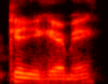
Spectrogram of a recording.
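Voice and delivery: choppy robotic connection; glitchy robot voice over a bad line. Real, not acted. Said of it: "you sound like a robot".

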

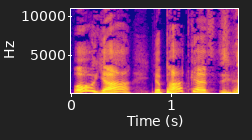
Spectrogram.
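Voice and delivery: high-pitched, badly faked Belgian accent. Host mocking a European listener, bad Belgian accent. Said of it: "I can't even do that fucking accent".

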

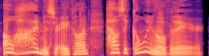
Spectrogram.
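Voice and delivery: high, sing-song cheerful greeting; typical Urahara fashion. Retold or imitated. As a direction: chirp it like an unbothered trickster. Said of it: "in his typical, uh, Urahara fashion".

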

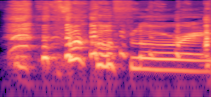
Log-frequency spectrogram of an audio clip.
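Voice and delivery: high, loud, amused indignation; mock outrage. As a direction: burst out, laughing on the name. Outrage at the mocking gift.

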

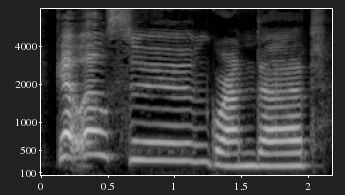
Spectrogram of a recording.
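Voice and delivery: warm wish. Real, not acted. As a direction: say it tenderly to a sick grandad. Wishing her sick granddad well.

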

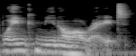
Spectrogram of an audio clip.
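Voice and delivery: muttered under the breath, trailing to a whisper; grudging inner reply, barely voiced; sarcastic thought, whispered low. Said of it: "I'm thinking in my head".

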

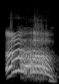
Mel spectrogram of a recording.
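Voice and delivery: loud, high groan of disgust; disgusted ugh. Real, not acted. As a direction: let out a sharp fed-up ugh. Disgust at Clay's behaviour.

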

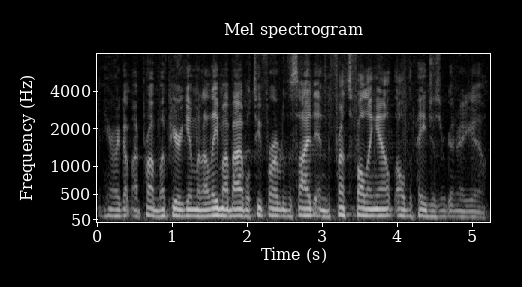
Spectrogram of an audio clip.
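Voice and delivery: low, quick, soft aside; muttered aside. Real, not acted. Preacher fussing with his loose Bible pages, real muttered aside. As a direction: mumble it quickly to yourself, fading away.

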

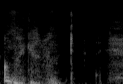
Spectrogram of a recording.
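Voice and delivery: hushed, voiceless mock panic; soft, smothered disbelief; stifled whisper. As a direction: whisper it while trying not to laugh. Stifling laughter under the covers.

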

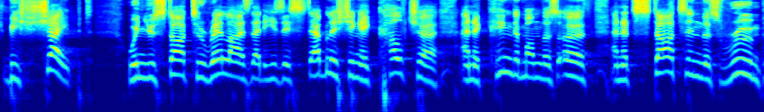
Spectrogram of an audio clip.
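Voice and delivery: loud, driving sermon build; full-force preaching. Acted. Pastor preaching at full force to the congregation.

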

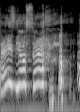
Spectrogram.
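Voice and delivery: high, drawn-out mock plea; hammed-up warning cry. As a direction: wail a warning through laughter. Calling out warning to movie heroine.

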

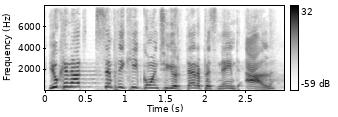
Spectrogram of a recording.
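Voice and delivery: put-on firm advice, Panamanian accent; Panamanian father. Dad counselling his son about Al, accented admonition. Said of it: "He said".

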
